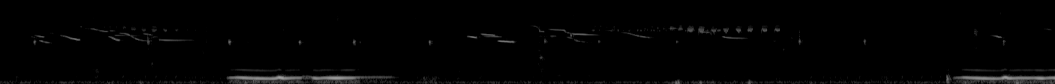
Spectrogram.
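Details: Attwater's prairie-chicken, an endangered bird of the Texas coastal prairie, booming: a low, hollow, wavering hoot lasting close to two seconds, heard twice about seven seconds apart, with high whistled and trilled songs of other birds throughout.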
